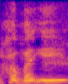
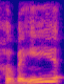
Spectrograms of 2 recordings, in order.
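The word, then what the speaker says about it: Hawaiʻi: Don't ask me why I've spent almost 40 years here, but I often say that Havi, which again is the correct pronunciation, you pronounce every single letter.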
